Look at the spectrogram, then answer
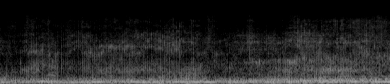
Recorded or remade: remade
